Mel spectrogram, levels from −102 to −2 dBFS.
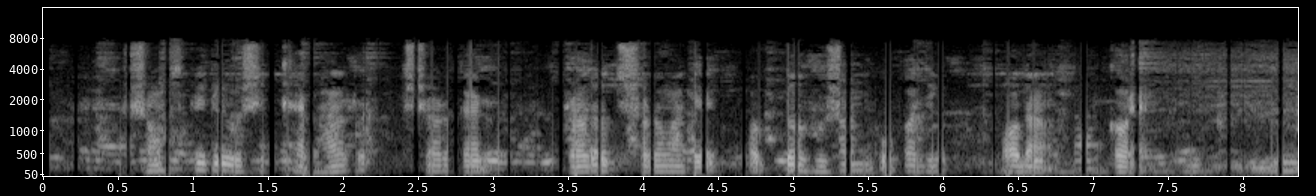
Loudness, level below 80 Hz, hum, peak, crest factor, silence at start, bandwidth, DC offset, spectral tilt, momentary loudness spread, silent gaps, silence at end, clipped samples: -42 LUFS; -70 dBFS; none; -22 dBFS; 20 dB; 0.05 s; 8 kHz; under 0.1%; -3.5 dB/octave; 12 LU; none; 0 s; under 0.1%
